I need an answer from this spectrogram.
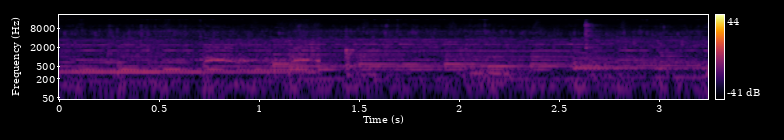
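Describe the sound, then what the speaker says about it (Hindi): Black pepper, cloves and cinnamon pieces roast in a pan over high heat, giving a steady close sizzle and crackle with a few light clinks of stirring. "इसको हम तेज़ आंच पे भूनना है।"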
